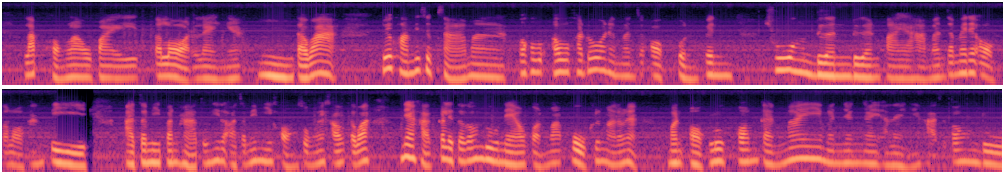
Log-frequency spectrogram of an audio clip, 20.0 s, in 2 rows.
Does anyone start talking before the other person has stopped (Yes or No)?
No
